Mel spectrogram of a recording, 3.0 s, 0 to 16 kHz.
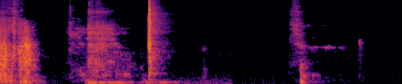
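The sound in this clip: Pages of an old, fragile 1996 Funcoland newspaper being turned carefully by hand: a few crisp, papery rustles and crinkles with one sharp snap, then a quieter rustle after a short pause.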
